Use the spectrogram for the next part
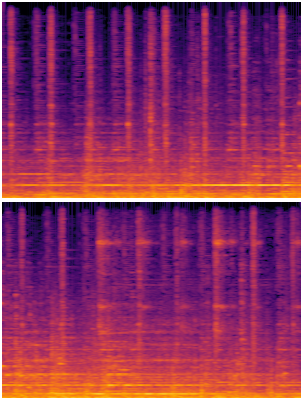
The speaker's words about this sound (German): Langsam und bedächtig kämpft sich der ratternde Straßenbahnwagen an einer steilen Bergflanke hoch. Die kleine Tram ist ein echtes Prachtstück.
